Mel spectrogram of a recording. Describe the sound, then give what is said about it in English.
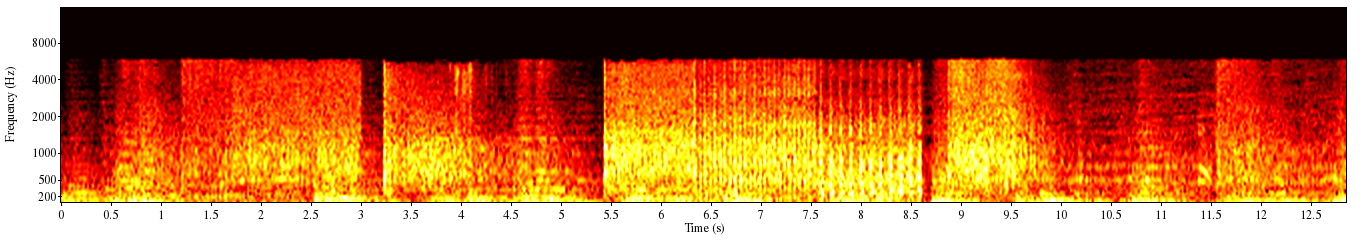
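Gunfire shooting ballistic gelatin, watermelons, cinder blocks and plywood: loud, dense bursts of shots with a fast rapid-fire run partway through, over a continuous backing of music. “They're shooting ballistic gelatin, they're shooting watermelons, they're shooting cinder blocks and plywood.”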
